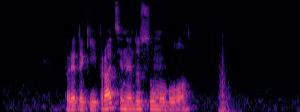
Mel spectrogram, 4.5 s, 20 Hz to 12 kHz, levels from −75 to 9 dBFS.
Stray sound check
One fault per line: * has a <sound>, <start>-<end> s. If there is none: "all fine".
* has a thud, 3.3-3.6 s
